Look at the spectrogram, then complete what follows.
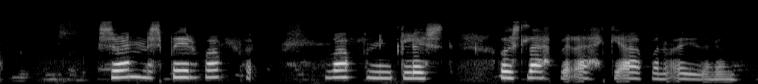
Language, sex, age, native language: Icelandic, female, 11, Icelandic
